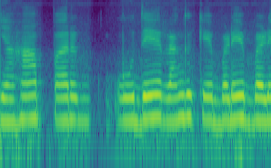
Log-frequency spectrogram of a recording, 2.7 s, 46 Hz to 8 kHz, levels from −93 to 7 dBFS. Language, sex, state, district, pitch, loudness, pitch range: Hindi, female, Haryana, Rohtak, 200 Hz, -15 LUFS, 200-210 Hz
